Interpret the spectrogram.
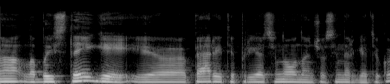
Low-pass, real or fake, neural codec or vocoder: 14.4 kHz; real; none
